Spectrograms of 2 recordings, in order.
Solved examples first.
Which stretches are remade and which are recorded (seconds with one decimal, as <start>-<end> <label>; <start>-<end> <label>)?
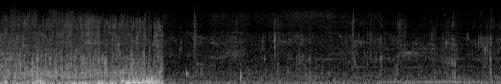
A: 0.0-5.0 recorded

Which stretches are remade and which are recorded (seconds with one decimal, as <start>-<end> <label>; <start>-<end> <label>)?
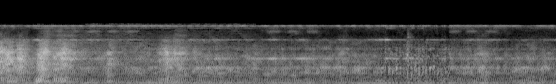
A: 0.0-3.8 remade; 3.8-4.5 recorded; 4.5-5.6 remade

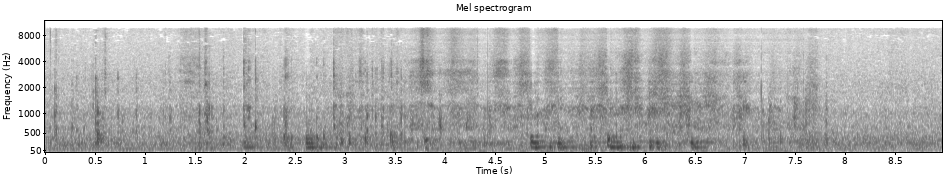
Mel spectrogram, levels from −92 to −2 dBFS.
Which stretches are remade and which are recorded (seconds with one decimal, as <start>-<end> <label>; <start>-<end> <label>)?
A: 0.0-3.6 recorded; 3.6-7.6 remade; 7.6-9.0 recorded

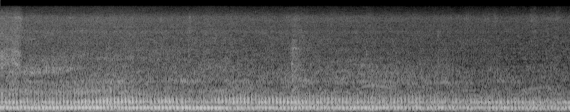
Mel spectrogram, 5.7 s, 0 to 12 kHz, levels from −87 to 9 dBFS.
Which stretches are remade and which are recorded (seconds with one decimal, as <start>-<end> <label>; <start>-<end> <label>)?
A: 0.0-1.8 remade; 1.8-2.6 recorded; 2.6-5.0 remade; 5.0-5.7 recorded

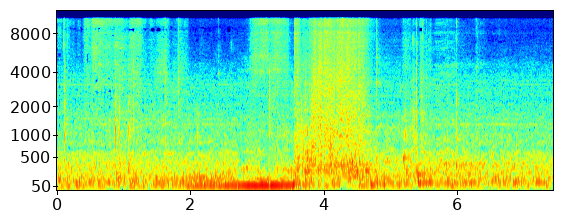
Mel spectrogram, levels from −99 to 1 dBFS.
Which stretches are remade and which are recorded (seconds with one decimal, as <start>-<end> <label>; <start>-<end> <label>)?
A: 0.0-2.7 recorded; 2.7-5.3 remade; 5.3-7.5 recorded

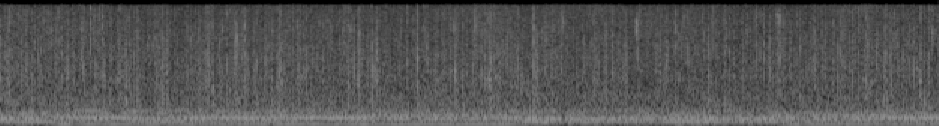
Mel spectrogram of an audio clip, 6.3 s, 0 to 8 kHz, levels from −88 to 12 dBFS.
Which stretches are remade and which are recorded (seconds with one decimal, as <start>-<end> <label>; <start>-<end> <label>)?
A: 0.0-1.0 recorded; 1.0-4.8 remade; 4.8-5.2 recorded; 5.2-5.7 remade; 5.7-6.3 recorded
